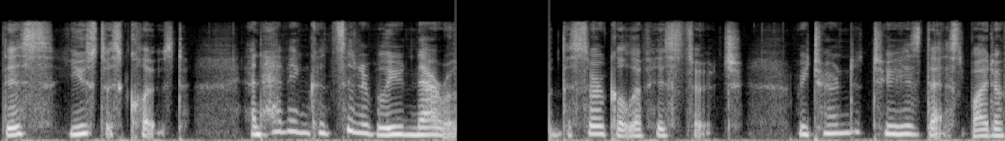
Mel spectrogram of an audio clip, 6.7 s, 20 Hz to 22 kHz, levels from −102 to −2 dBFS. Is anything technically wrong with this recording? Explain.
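Yes. At 3.03 s the speech halts for a rebuffering stall, going silent until 3.66 s. The player ran short of downloaded audio and waited, adding about 0.63 s. Unlike a dropout, speech resumes exactly where it stopped, with nothing skipped.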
